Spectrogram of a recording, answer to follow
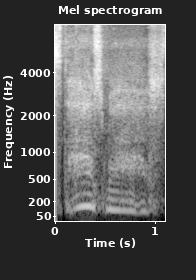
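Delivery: slow, lazy stoner drawl on stash mash. Retold or imitated. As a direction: savour the words like a stoned friend. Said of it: "That was how he, he said it".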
